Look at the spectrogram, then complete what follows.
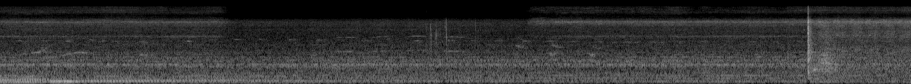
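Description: Low steady hum and hiss around a homemade cylinder-honing machine while its head is set up by hand, then a sharp click about eight seconds in as the machine's drive is switched on.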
